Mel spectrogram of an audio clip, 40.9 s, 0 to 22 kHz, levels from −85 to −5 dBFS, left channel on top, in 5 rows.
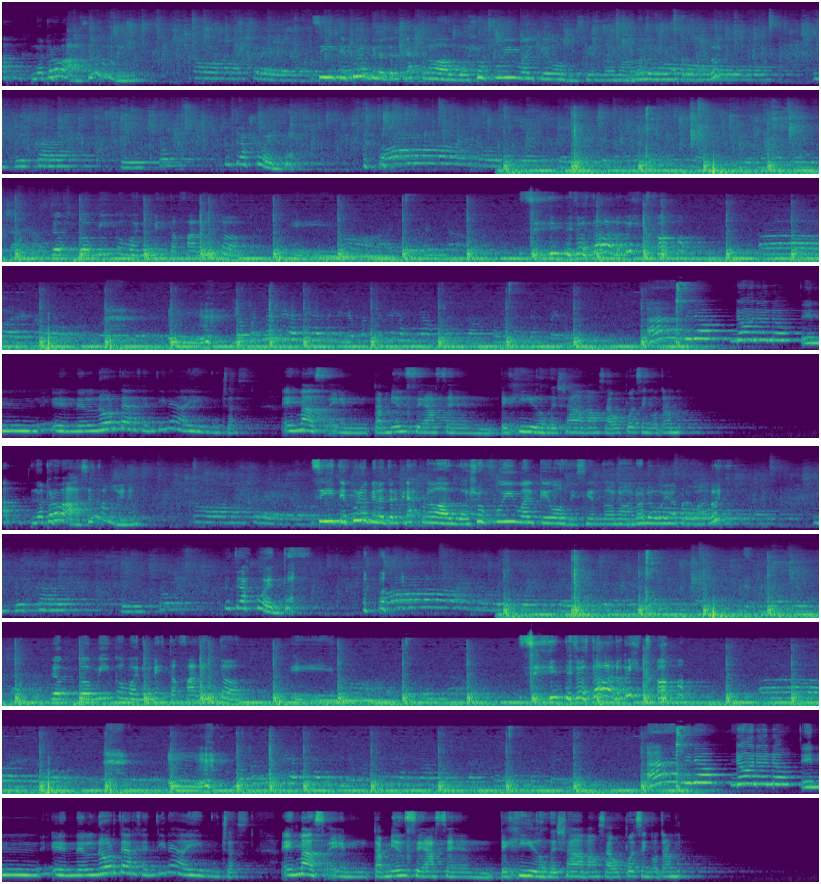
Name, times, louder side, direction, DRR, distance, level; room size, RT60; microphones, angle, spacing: voice 1, 0.0-1.4 3.1-7.2 10.4-11.2 11.8-12.1 16.8-18.8 19.2-20.3 21.5-23.2 25.5-25.8 26.2-26.8 30.9-35.1 35.5-39.5, right 3 dB, 45° right, 0.6 m, -29 dB
sound 1, 0.6-17.9, left 6 dB, 50° left, 1.1 m, -43 dB
voice 2, 1.8-4.2 6.2-7.7 8.1-8.9 9.4-9.9 11.9-17.0 19.7-21.2 22.0-22.3 23.9-26.2 26.8-30.3 32.9-33.2, left 1 dB, 75° left, 2.7 m, -38 dB
sound 2, 13.1-31.4, equal, 10° right, 0.7 m, -29 dB
22.0 x 13.0 x 3.2 m
head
